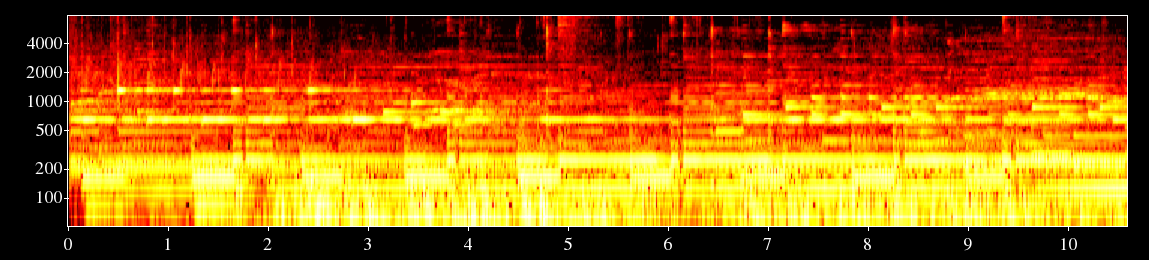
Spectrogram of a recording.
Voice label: narration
